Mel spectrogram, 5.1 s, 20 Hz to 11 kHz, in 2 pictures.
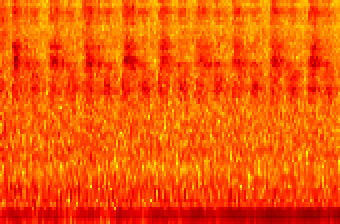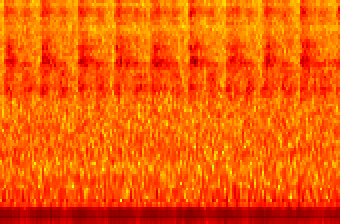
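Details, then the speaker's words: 42-inch Hampton Bay Landmark III Plus ceiling fan installed about 2011, on high speed: steady low drone with a fast regular throb, roughly three or four beats a second; fan is wobbly and loudest at this speed, though it moves a lot of air. "all right here goes hi this is both it's wobbly and it's loud of speed pushes a lot of air though I will give it that"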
